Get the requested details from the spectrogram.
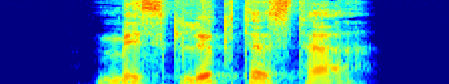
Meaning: inflection of missglückt: 1. strong/mixed nominative masculine singular superlative degree 2. strong genitive/dative feminine singular superlative degree 3. strong genitive plural superlative degree
- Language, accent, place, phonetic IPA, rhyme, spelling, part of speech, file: German, Germany, Berlin, [mɪsˈɡlʏktəstɐ], -ʏktəstɐ, missglücktester, adjective, De-missglücktester.ogg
